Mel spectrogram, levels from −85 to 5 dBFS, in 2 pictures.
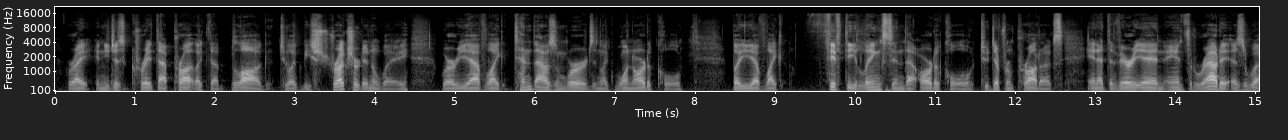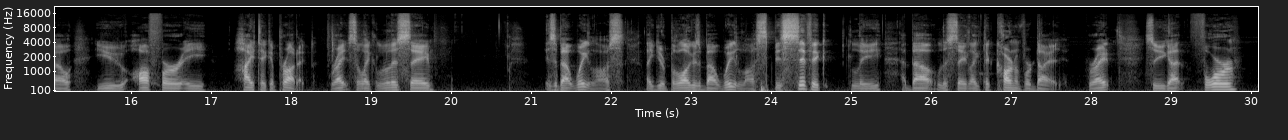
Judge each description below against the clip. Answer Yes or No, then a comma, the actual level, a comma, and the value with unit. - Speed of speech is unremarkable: Yes, average, 170 wpm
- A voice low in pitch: Yes, low, 105 Hz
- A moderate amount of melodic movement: No, narrow, 2.2 semitones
